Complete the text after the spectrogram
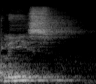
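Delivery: ordinary delivery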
